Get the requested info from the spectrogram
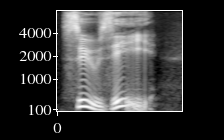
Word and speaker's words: Su-Z: Suzette is a personal assistant software, spelt S-U-Z. It's meant to be pronounced Suzie, but Kimmy didn't realise this initially, and now she prefers her own pronunciation.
